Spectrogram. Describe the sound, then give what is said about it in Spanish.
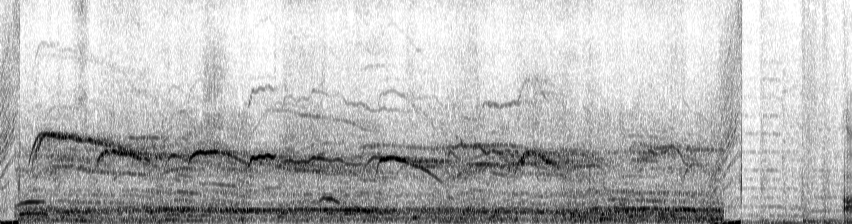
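A large crowd from a transport workers' union at the Estadio Municipal de Villingenio in Bolivia roars with loud, sustained whistling and booing as Luis Reddy is sent off the pitch, shrill whistles rising over a dense wall of jeers and shouting for about seven seconds before cutting off abruptly. “Sí, con esas silbatinas y esos abucheos, es que fue despedido a Luis Reddy de la cancha del Estadio Municipal de Villingenio por este sindicato de transportistas en un hecho realmente insólito.”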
